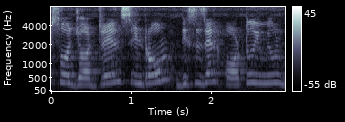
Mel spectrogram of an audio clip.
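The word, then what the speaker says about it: Sjögren: So in this S is silent. So Sjogren syndrome, this is an autoimmune disease which cause deposit of immunocomplex in the glomeruli, causing them to be inflamed.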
